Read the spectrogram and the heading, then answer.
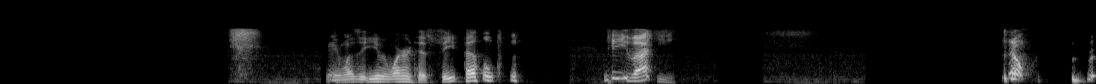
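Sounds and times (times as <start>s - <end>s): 
speech: 3.3s - 5.3s, 6.0s - 6.8s, 10.1s - 10.3s
hiccup rolling into a short throaty burp: 10.0s - 10.9s.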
